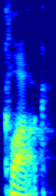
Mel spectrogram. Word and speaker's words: Clerk: my now c-l-e-r-k a british person would pronounce clark and i'm pretty sure an american person would pronounce clerk right and you've listened to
